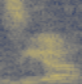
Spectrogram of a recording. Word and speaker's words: Xia: XIA Flame is followed. Thank you! I think that's pronounced like Zia or Shia.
